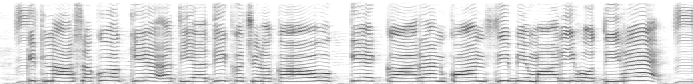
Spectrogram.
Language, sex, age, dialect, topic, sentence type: Hindi, female, 18-24, Hindustani Malvi Khadi Boli, agriculture, question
